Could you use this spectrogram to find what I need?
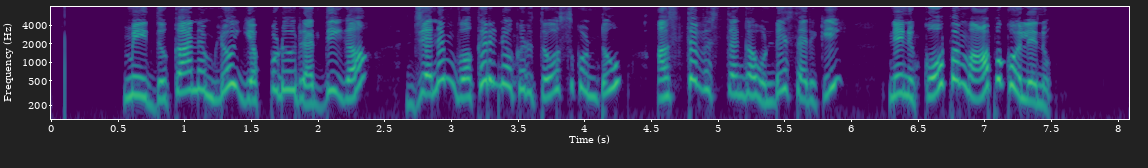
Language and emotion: Telugu, angry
